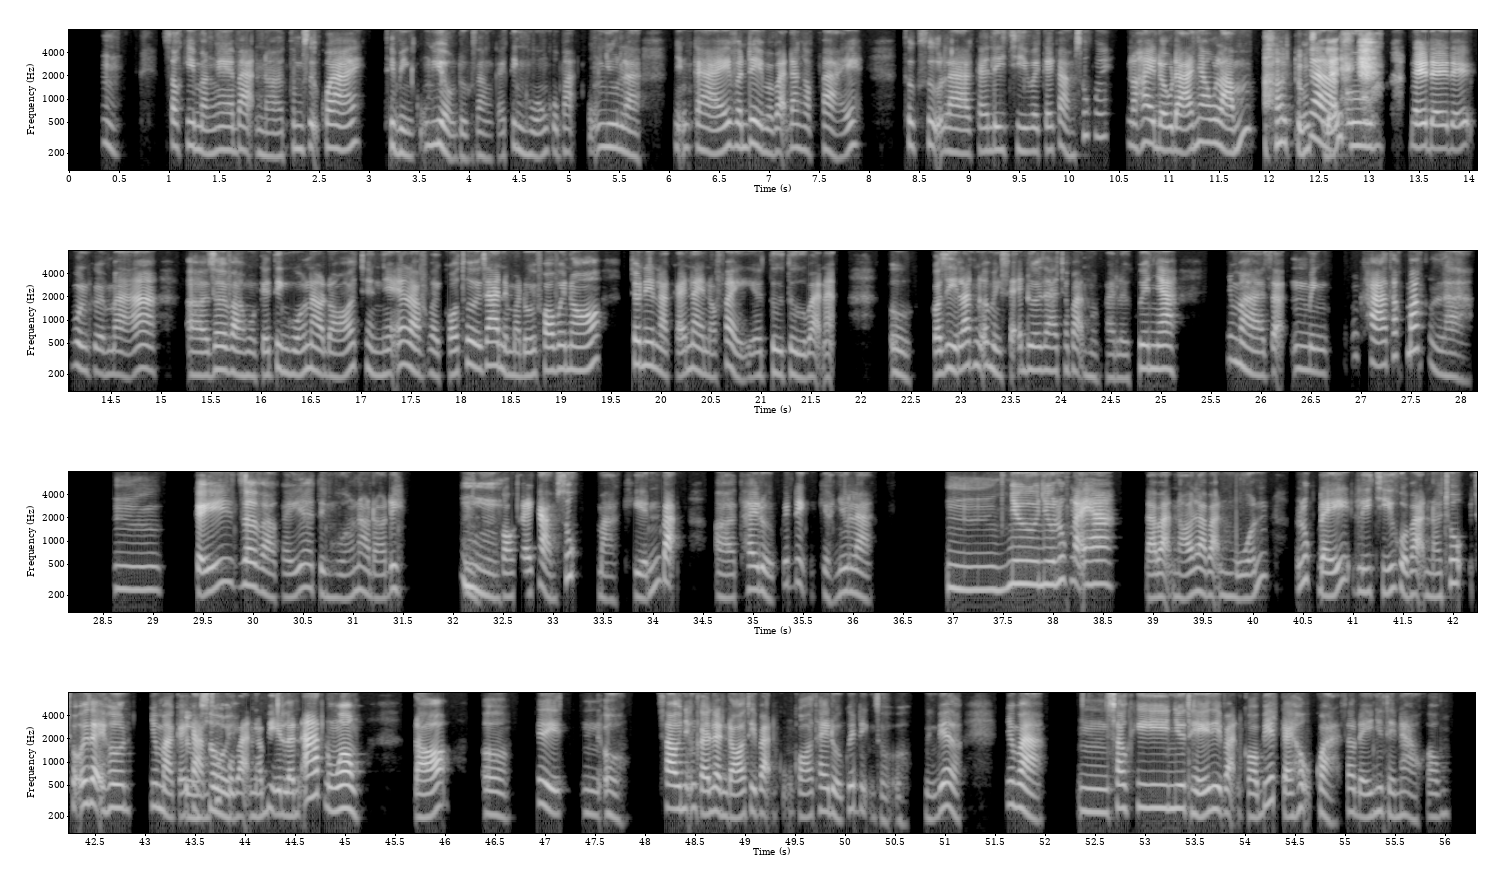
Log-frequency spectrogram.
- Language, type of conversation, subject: Vietnamese, advice, Làm sao tôi biết liệu mình có nên đảo ngược một quyết định lớn khi lý trí và cảm xúc mâu thuẫn?
- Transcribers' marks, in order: tapping; laughing while speaking: "À, đúng rồi đấy"; laugh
